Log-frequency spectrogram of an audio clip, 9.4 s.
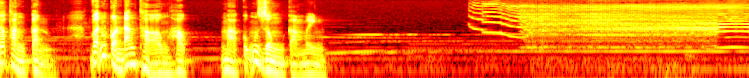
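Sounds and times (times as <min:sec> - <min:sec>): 
speech: 0:00.0 - 0:04.2
door creaking in the night: 0:05.8 - 0:09.3.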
